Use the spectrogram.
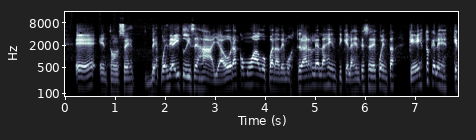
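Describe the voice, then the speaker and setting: Here a man talks at a moderate pace. His voice is fairly high, with ordinary pitch variation. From Venezuela. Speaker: magician and stand-up comedian. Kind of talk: casual chat.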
